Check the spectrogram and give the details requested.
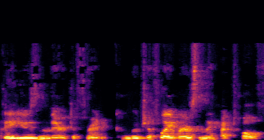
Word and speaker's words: kombucha: i know i'm gonna say it wrong but kombucha oh yeah you said it right okay good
